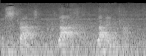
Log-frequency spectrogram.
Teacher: Londoners often have a rather front vowel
